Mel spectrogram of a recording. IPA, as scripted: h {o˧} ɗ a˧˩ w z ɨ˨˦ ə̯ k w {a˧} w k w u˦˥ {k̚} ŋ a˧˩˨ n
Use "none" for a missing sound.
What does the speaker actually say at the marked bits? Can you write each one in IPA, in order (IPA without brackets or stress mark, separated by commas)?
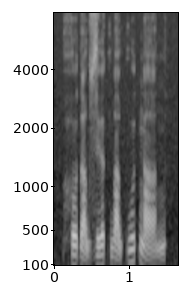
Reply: o˧, a˧˩, t̚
